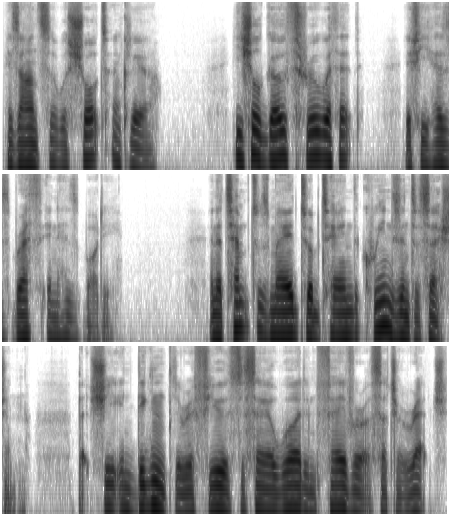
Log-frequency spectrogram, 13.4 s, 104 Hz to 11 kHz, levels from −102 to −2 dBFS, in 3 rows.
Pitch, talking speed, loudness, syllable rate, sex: 110 Hz, 190 wpm, -20 LUFS, 5.1 syllables/s, male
